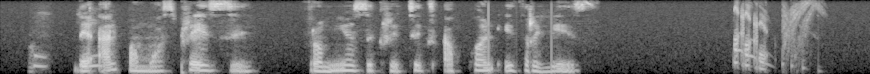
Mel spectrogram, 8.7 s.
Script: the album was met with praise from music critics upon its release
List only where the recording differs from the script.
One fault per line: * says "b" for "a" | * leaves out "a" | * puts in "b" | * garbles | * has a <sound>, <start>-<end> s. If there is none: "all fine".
* leaves out "met with"
* has a chirp, 7.3-8.3 s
